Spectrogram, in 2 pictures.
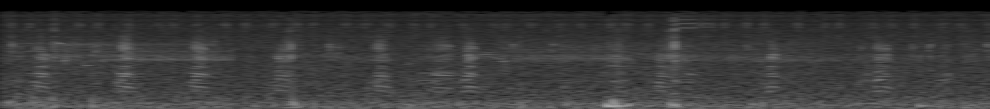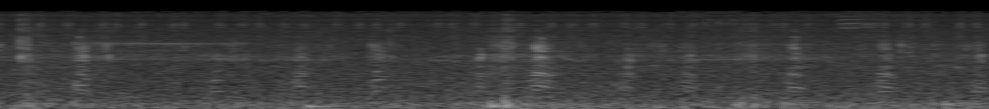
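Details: Geese caught fighting, uttering scattered harsh honks, a louder burst near the middle, against a constant low background rumble.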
